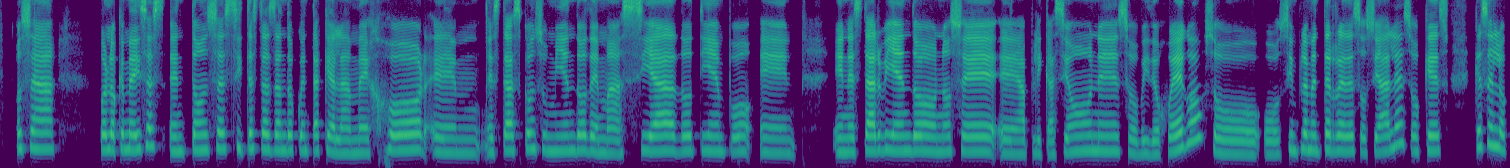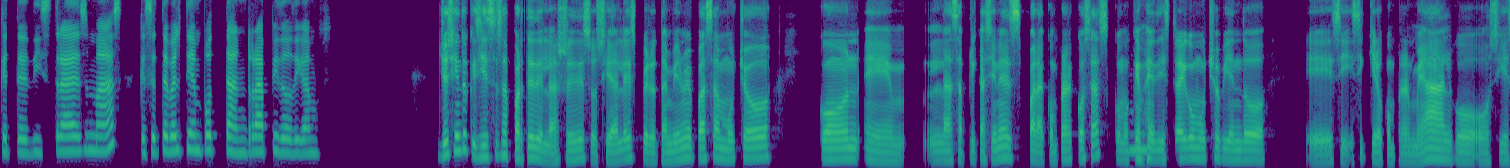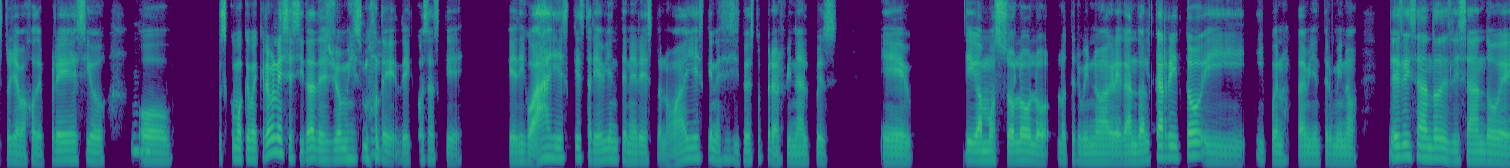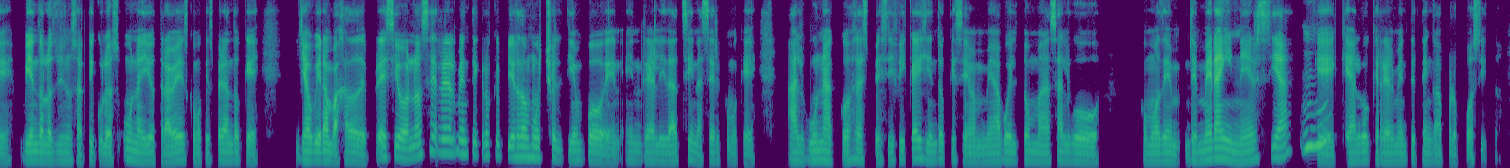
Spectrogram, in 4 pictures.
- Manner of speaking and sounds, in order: chuckle
- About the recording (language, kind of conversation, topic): Spanish, advice, ¿Cómo puedo manejar mejor mis pausas y mi energía mental?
